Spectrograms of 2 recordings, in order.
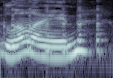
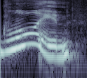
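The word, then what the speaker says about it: Glóin: But yes, Gimli, son of Gloin. Yeah, because I think Andy Serkis in the audiobook pronounces it Glowin.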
